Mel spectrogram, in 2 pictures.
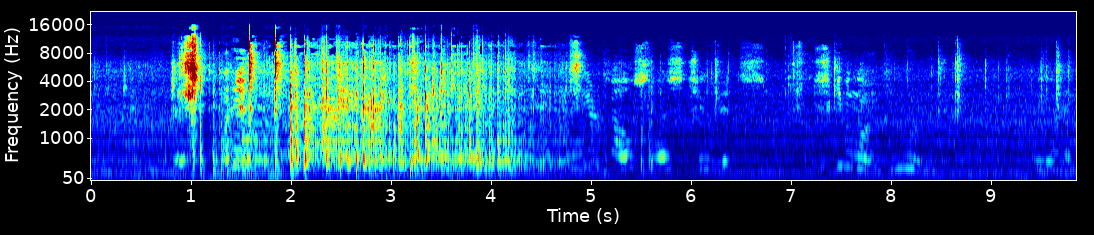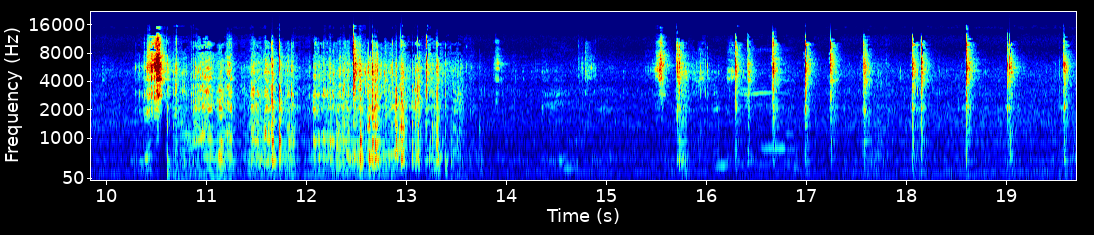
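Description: Spinning tops whir and scrape across a plastic bowl.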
